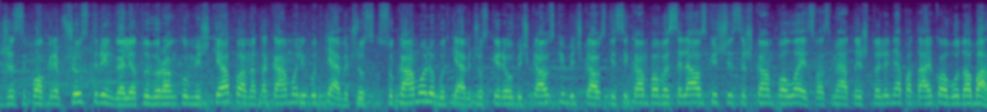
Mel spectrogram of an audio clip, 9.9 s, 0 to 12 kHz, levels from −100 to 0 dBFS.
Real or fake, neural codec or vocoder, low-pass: real; none; 10.8 kHz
